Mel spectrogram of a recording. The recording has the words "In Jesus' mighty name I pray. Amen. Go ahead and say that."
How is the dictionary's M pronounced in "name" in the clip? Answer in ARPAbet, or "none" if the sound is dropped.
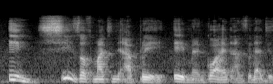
none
